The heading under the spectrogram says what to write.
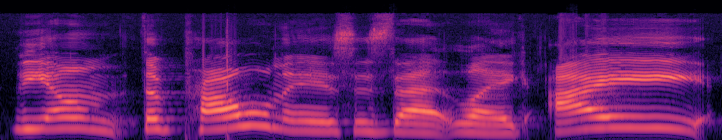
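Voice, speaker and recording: A woman's voice: high voice, lively intonation, slow pace. Emotional chatty young woman streamer. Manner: emotional, rambling, reads out chat. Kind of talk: casual livestream chat.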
